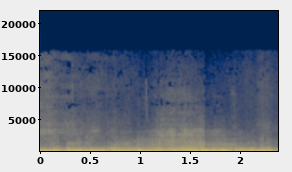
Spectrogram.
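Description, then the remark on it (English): A Citroen rally car engine on a dry 20-kilometre stage drones in the distance as it vanishes behind a hill, a low, steady rumble with a faint tonal whine, mixed with wind buffeting the microphone. No one speaks. “Hard to tell in the distance as he vanishes behind the hill.”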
